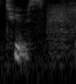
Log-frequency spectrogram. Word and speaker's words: Tous: I knew Spanish but you all did say that you do pronounce the S at the end so it is tus so again thank you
